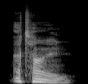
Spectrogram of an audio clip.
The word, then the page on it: atone: Australian English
